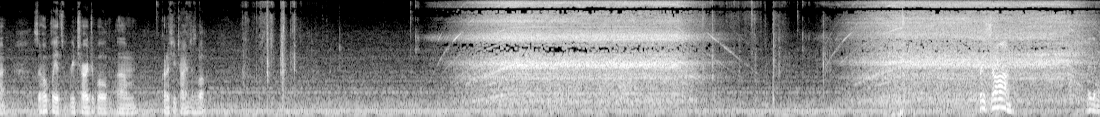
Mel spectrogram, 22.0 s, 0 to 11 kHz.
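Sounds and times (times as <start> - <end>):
air duster blower motor whining: 8.3 - 22.0.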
